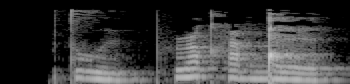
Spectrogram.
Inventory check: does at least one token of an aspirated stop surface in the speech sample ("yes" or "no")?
yes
